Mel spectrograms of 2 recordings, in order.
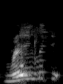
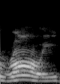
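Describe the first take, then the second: First: Raleigh said as RAY-lee; first pronunciation option. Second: Raleigh said as RAH-lee; second pronunciation option. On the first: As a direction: say Raleigh with a long "ay" up front. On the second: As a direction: say Raleigh with an open "ah" up front. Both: Shown as a demonstration. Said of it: "Is it Raleigh or Raleigh".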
